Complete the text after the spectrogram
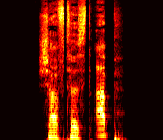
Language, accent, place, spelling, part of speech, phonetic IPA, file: German, Germany, Berlin, schafftest ab, verb, [ˌʃaftəst ˈap], De-schafftest ab.ogg
- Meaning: inflection of abschaffen: 1. second-person singular preterite 2. second-person singular subjunctive II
